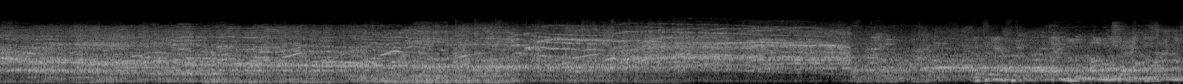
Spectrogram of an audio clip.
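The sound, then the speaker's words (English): A loud, continuous roar of many schoolchildren, dressed in football kits, jerseys and country colours, cheering and shouting together in a school assembly hall during Euro 2016 fever, with excited high-pitched voices and whoops rising out of the dense crowd noise throughout. “it's just gone 2 o'clock on your watch and the cheers are going, so I think we better head back in”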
